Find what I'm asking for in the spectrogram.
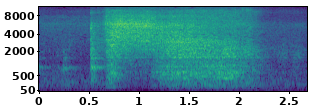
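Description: A pressure cooker lets off a loud rush of steam while sambar cooks. The hiss starts abruptly, holds steady for about a second and a half, then fades, with no voices over it.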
